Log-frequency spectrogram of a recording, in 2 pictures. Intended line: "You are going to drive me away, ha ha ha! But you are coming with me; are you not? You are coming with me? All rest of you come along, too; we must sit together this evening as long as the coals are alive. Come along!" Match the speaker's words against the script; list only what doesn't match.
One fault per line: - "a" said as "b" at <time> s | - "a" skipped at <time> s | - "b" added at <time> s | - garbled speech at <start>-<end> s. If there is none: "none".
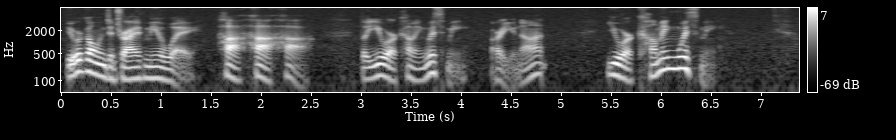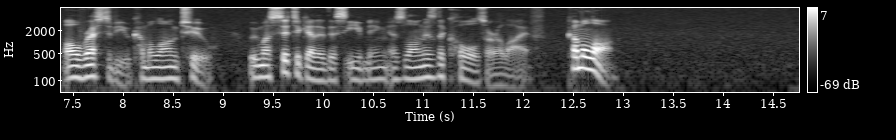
none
